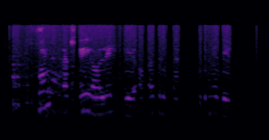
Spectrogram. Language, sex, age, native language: Icelandic, female, 12, Icelandic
